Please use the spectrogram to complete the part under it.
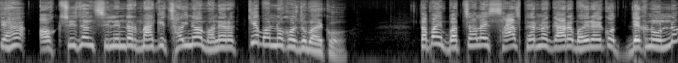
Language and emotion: Nepali, angry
